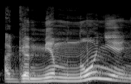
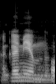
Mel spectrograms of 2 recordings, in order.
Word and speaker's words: Агамемнон: Если вдруг кто не в курсе, там рассказывается о царе Агамемноне, не знаю, где ударение ставить. – Агамемнон. – Агамемнон, да.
